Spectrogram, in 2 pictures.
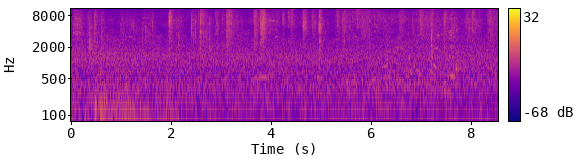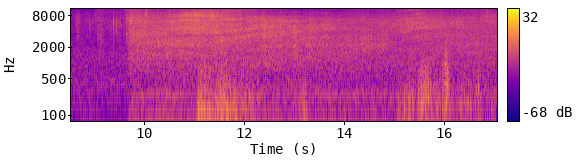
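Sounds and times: wind buffeting microphone: 0.0s - 2.6s, 9.6s - 17.0s
street and traffic hiss: 0.0s - 17.0s.

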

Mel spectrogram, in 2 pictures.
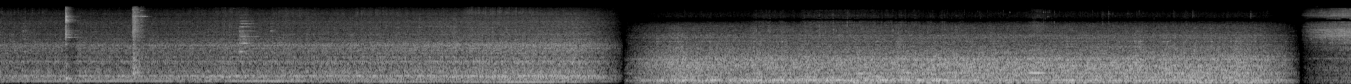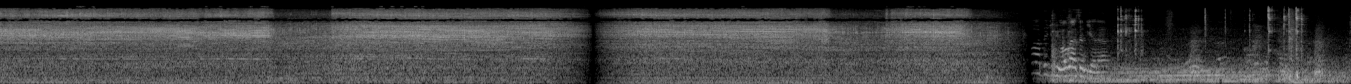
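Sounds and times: angle grinder sanding metal: 13.0s - 23.8s.

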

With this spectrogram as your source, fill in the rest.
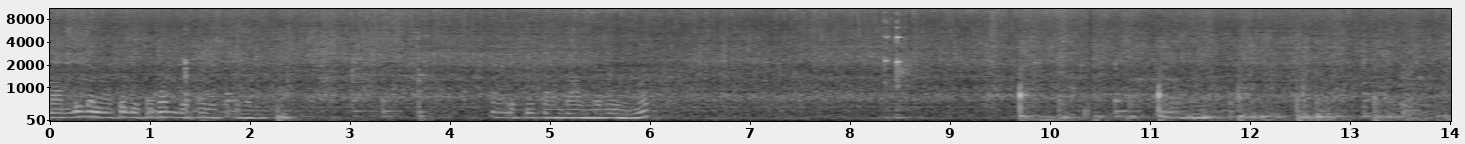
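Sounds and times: okra sizzling in a pot: 0.0s - 14.0s
wooden spatula scraping a pot: 9.6s - 14.0s.

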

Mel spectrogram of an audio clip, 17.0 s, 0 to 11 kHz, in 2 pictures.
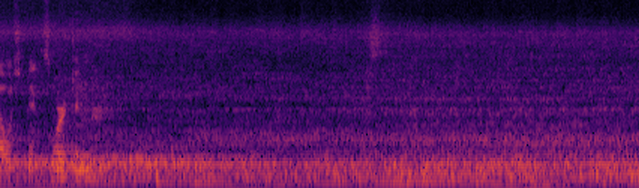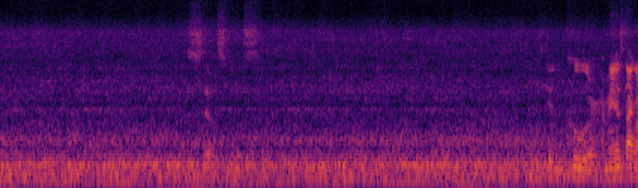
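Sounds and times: air-conditioning blower running: 0.0s - 17.0s.

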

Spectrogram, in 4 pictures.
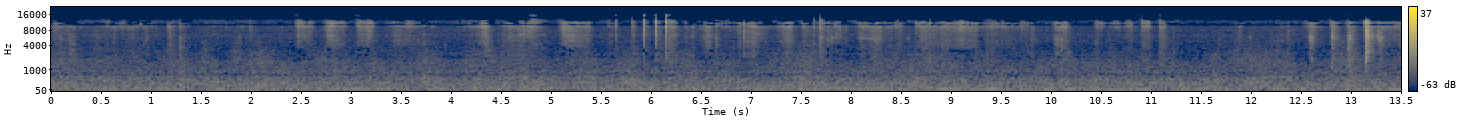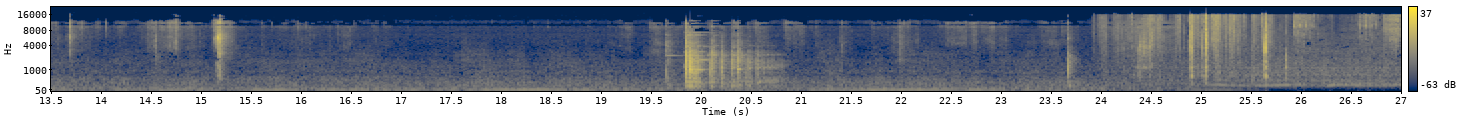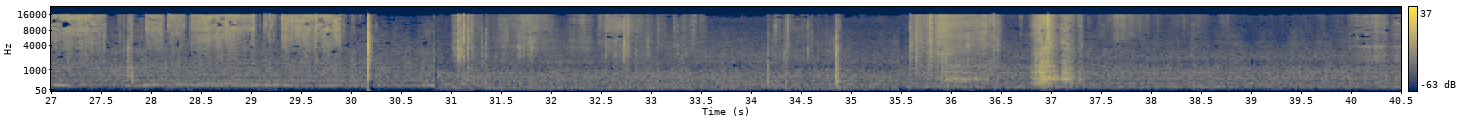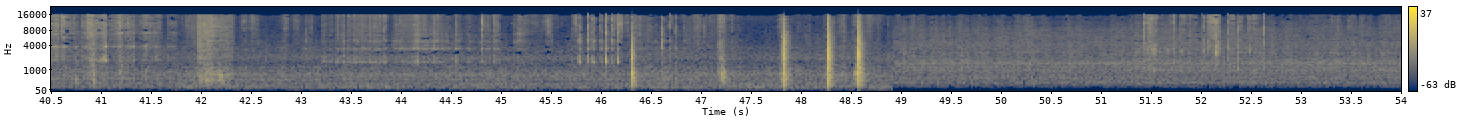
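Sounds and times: tools scraping on workbench: 35.6s - 37.4s, 40.0s - 42.4s.

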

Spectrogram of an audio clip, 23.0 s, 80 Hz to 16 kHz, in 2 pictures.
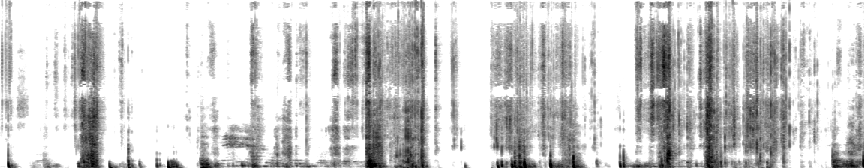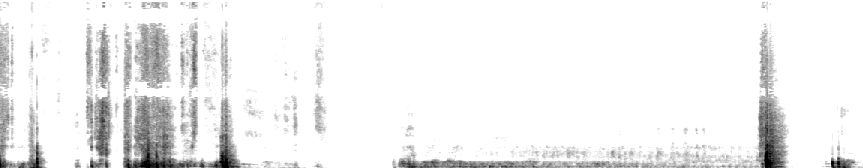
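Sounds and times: cardboard and plastic crinkling: 4.4s - 11.6s.

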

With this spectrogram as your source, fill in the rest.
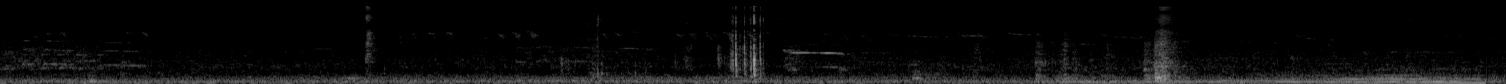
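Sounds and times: chickens clucking and chirping: 0.0s - 15.0s.

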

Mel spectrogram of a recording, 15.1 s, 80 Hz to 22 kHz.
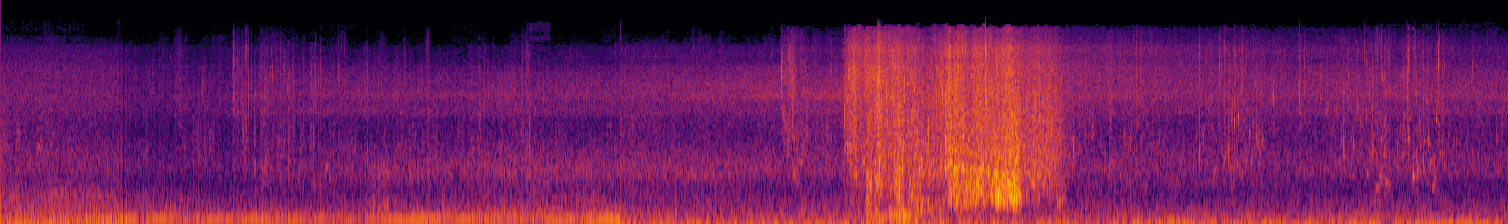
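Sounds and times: cast net splashing into water: 7.8s - 10.8s.

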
